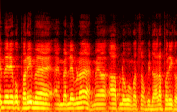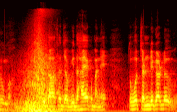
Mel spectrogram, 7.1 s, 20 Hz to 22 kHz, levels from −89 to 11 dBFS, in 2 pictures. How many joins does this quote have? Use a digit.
1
